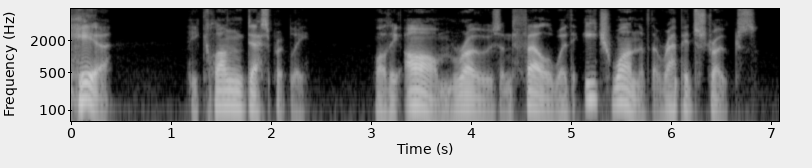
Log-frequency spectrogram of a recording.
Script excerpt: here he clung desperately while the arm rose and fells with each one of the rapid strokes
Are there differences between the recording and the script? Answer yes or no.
yes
